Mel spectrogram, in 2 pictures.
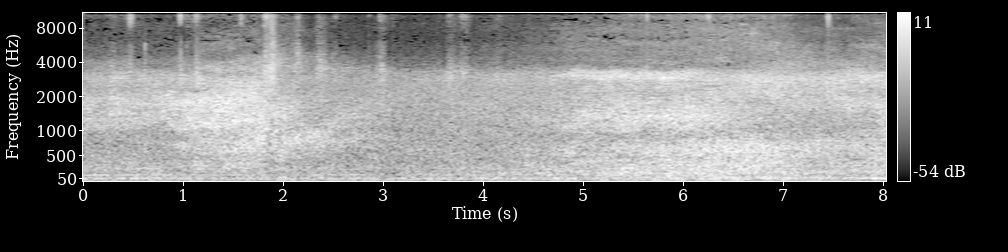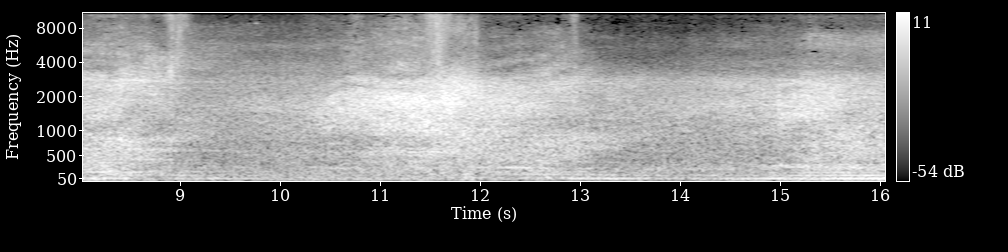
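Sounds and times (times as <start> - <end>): road traffic passing: 0.0 - 16.0.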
